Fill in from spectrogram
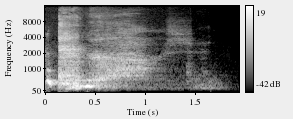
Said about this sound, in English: sneezing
